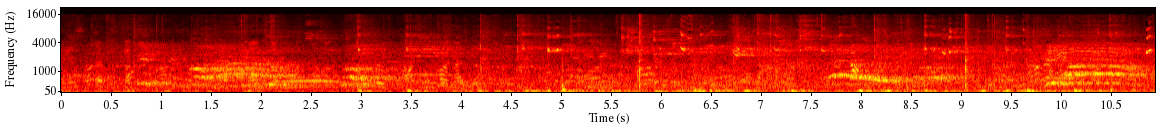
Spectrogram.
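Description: Rackets smack shuttlecocks in a large echoing hall.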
